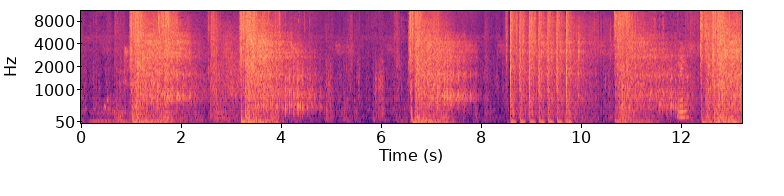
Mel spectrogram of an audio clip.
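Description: Wooden walls and ramps are built with loud thumping bursts.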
